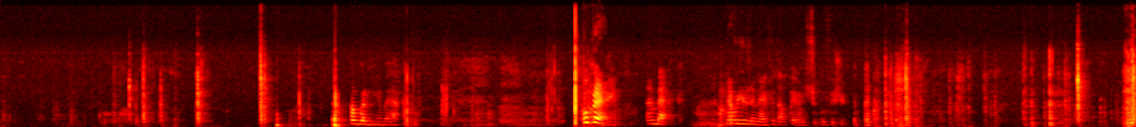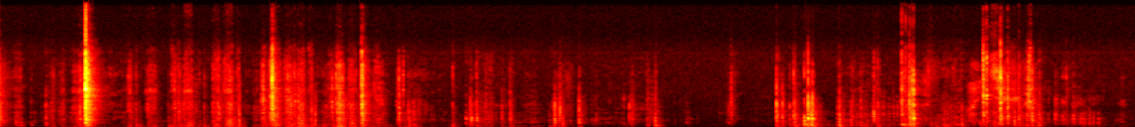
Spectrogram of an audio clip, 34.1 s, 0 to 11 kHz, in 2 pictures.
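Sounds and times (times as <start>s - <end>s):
package knocking and rubbing: 16.8s - 27.0s, 28.7s - 33.5s.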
